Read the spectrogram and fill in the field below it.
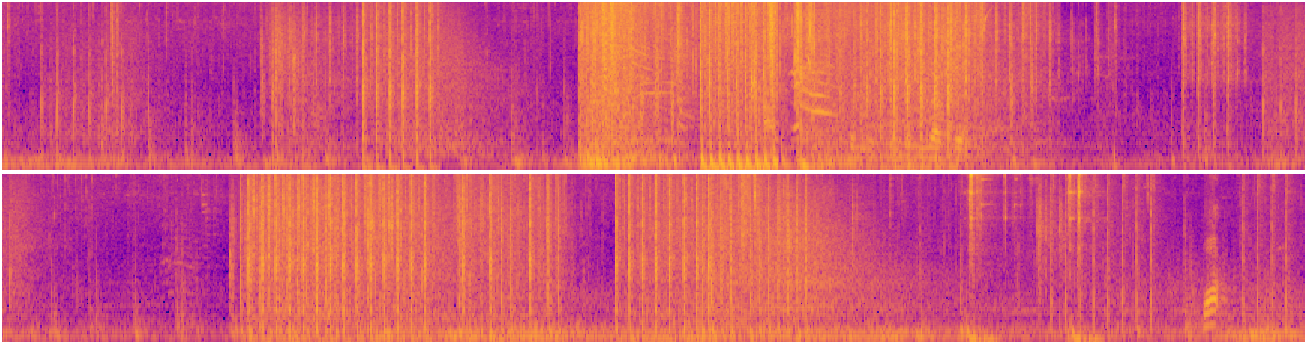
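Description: Video game gunfire, with loud bursts of automatic rifle fire and rapid volleys of shots, comes in clustered salvos separated by brief lulls, occasional thuds mixed in, and players talking over it at times.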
